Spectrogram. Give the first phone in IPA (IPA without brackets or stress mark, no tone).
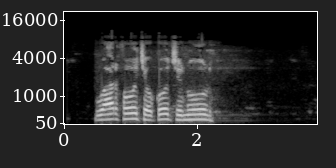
w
